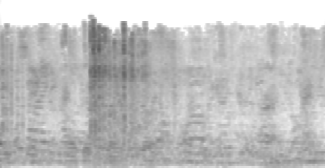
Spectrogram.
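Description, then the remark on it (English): Five dice clatter and rattle across a hard tabletop in a quick burst, fairly loud, with people talking faintly underneath; they are rolled for an invisibility check in a game. “Your yeah, give me an invisibility check. That's five dice.”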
